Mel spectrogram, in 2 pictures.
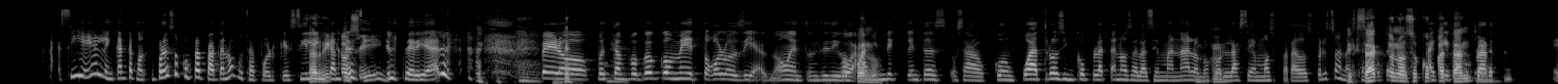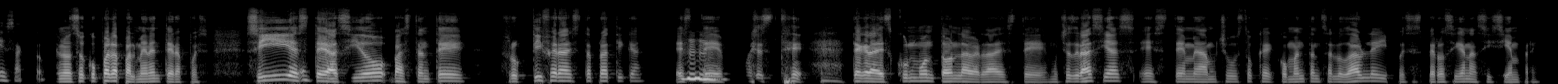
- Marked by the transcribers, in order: tapping; chuckle; laugh; unintelligible speech; laughing while speaking: "pues, este"; chuckle
- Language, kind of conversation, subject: Spanish, podcast, ¿Cómo puedes minimizar el desperdicio de comida en casa o en un restaurante?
